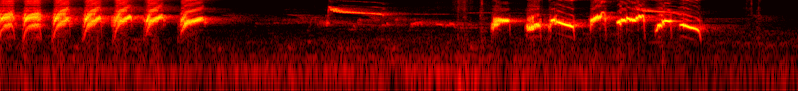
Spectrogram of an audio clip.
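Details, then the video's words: Caged red-whiskered bulbul used as a dueling lure bird sings a fast run of six bright warbled notes, then a brief high whistle and a second burst of rippling, descending phrases. "chào mào hót đấu"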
